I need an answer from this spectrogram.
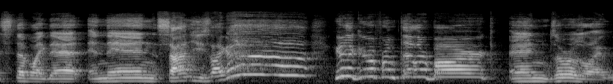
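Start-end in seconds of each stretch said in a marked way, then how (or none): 2.3-4.9 high mock squeal of recognition; excited recognition. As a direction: gasp it out high, imitating him. Acted quote of Sanji recognising a girl.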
